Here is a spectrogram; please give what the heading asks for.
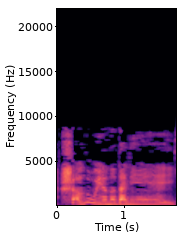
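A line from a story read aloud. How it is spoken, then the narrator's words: Giggling. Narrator (Belarusian): хіхікае Хвядора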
